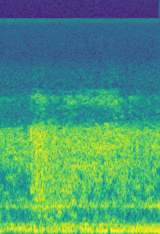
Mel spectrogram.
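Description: Faint outdoor background noise: a steady low rumble and hiss, with a few faint bird chirps.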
